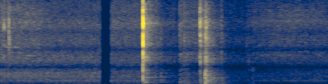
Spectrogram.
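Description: Glass pot lid set onto a stainless steel stew pot: two sharp clinks about half a second apart, over faint room noise.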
